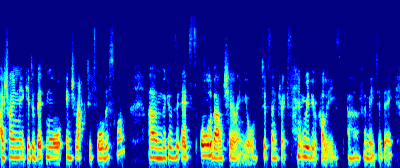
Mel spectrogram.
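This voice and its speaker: The speaker has a Walloon accent and talks at a fairly quick pace. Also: woman. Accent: French-speaking Belgian. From Belgium, French-speaking. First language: French. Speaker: translator and software ambassador. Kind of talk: webinar presentation. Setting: online webinar. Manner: hesitant with frequent fillers.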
